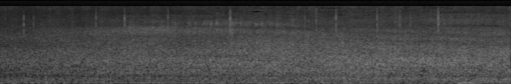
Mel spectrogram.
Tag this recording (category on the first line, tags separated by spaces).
Soundscapes > Urban
car tampere vehicle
